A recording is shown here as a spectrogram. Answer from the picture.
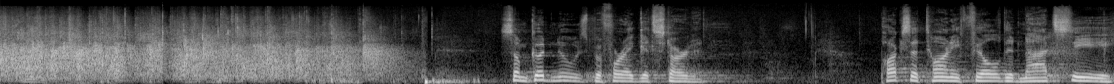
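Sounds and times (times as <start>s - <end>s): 
audience applause welcoming a speaker: 0.0s - 4.2s
speech: 5.1s - 7.2s, 8.8s - 11.1s.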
